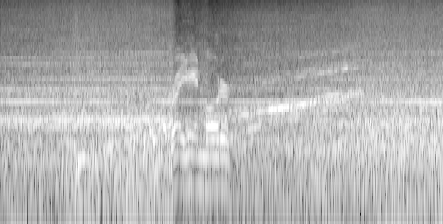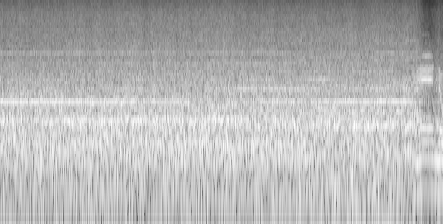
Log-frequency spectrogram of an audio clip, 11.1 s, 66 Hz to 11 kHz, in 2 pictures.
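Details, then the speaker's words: 1967 Gardner SDG3-30 horizontal double disc grinder, rebuilt in 1995: motor whine climbs as the spindles spin up, then a steady even hum with no grinding or knocking; faint ticking comes from the part-ejecting flapper; spindles in excellent condition. "all right we're going to uh turn it on and uh listen to the motors and the wheel carrier leftand"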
